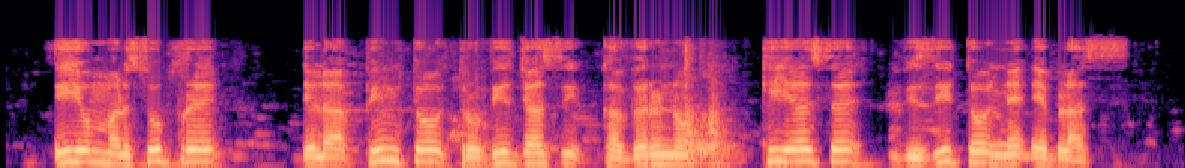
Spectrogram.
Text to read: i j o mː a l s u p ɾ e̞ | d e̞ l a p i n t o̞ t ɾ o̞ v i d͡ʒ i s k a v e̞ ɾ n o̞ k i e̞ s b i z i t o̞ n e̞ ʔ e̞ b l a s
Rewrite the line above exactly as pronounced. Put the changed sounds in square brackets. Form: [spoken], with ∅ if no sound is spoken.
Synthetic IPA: i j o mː a l s u p ɾ e̞ | d e̞ l a p i n t o̞ t ɾ o̞ v i d͡ʒ [a] s k a v e̞ ɾ n o̞ k i e̞ s [v] i z i t o̞ n e̞ ʔ e̞ b l a s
